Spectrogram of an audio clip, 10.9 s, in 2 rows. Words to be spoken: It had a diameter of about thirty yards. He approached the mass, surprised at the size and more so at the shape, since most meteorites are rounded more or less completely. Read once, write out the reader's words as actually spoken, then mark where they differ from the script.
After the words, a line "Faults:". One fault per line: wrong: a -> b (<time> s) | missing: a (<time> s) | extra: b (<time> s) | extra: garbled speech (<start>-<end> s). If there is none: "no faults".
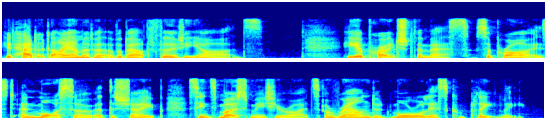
It had a diameter of about thirty yards. He approached the mass, surprised and more so at the shape, since most meteorites are rounded more or less completely.
Faults:
missing: at the size (5.6 s)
